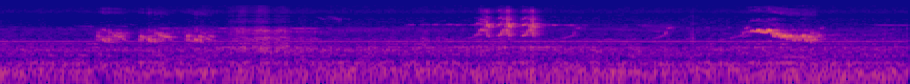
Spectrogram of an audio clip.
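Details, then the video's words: A male Brown Thrasher, newly arrived from migration, sings in May: a few short, varied phrases, some doubled, in a rich mid-pitched voice over about four seconds, with a faint steady hum underneath. "Thrasher Sings the May"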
